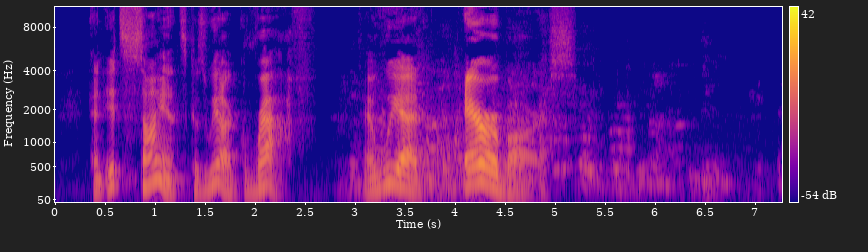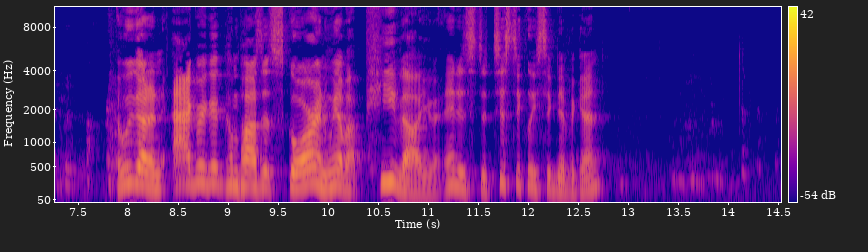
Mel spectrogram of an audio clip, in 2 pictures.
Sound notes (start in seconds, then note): 4.8 laughter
